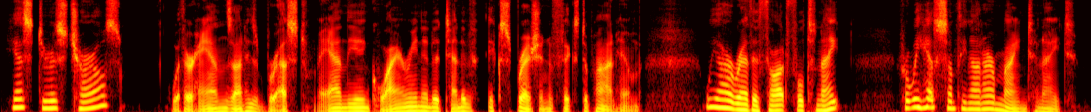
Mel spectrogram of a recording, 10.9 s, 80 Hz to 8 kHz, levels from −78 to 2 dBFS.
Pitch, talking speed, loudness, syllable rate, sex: 125 Hz, 180 wpm, -19 LUFS, 5.8 syllables/s, male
